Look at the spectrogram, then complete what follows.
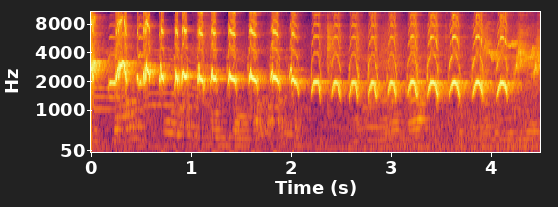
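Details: Greater green leafbird singing to stir other leafbirds into song: a long rhythmic chain of about twenty short, clipped, slightly descending whistled notes, steady and fast, ending with a thin rising whistle.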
